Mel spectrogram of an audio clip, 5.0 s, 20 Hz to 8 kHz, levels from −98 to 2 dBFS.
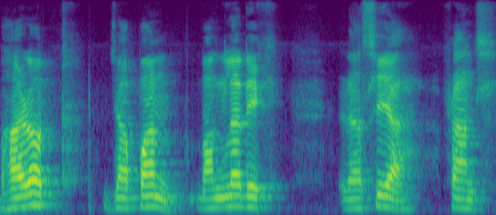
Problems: none marked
